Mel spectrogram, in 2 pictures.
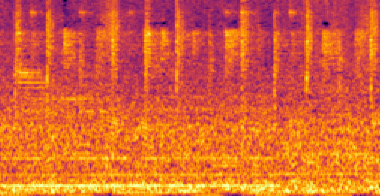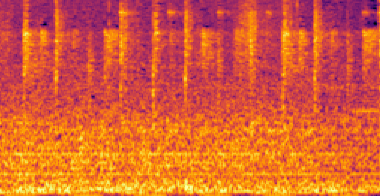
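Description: A Honda Civic Hybrid drives fast on a race track, its engine a loud, steady, close droning hum with a faint whine, heard alone.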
